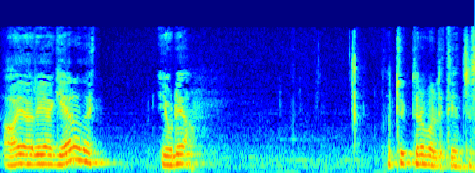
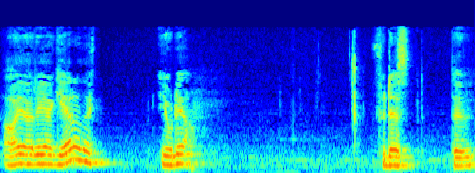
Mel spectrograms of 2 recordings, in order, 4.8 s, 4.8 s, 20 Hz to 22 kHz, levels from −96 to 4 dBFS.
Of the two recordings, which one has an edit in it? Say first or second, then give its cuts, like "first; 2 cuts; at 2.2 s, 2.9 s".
second; 1 cut; at 3.6 s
